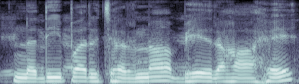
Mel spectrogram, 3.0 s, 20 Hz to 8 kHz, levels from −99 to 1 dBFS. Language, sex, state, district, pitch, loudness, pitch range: Hindi, male, Madhya Pradesh, Dhar, 135 Hz, -13 LUFS, 130-140 Hz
